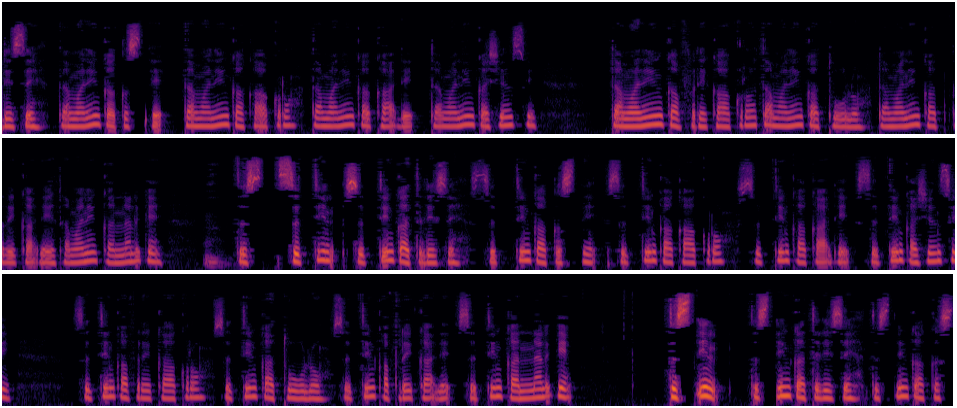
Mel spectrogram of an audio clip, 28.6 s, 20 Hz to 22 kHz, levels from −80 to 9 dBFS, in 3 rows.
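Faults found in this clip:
WMA compression across the whole clip. Heavy ringing and washy smear on the speech, with hiss that breathes with the signal. Likely cause: WMA transform coding, where long blocks spread quantisation noise over tens of milliseconds. Damage fits a low bitrate, around 32 kbps. Content extends to about 20.1 kHz.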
